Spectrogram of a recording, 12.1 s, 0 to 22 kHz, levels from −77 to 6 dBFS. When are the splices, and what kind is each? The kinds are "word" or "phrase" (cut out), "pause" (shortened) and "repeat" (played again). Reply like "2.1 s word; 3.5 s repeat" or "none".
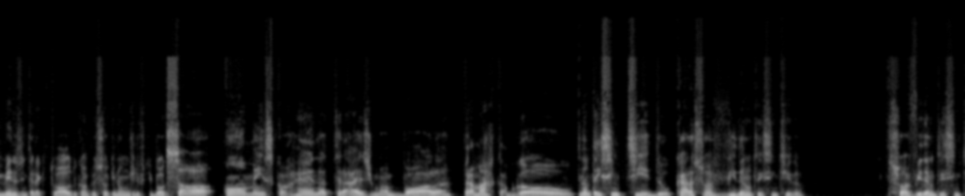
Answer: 1.6 s word; 2.1 s phrase; 2.8 s pause; 5.7 s pause; 6.3 s word; 7.2 s phrase

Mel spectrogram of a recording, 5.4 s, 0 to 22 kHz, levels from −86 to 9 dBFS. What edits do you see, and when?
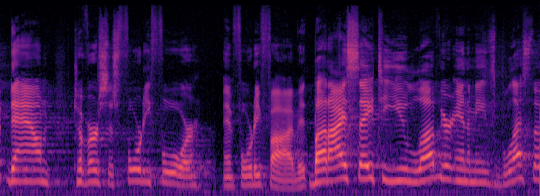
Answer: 2.2 s pause; 3.1 s word

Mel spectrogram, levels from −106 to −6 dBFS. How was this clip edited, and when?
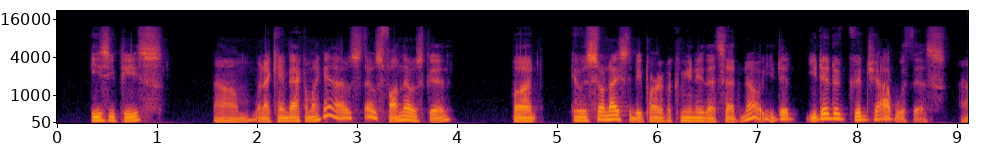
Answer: none

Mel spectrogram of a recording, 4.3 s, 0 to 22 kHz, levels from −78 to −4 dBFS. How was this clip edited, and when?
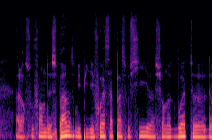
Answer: none

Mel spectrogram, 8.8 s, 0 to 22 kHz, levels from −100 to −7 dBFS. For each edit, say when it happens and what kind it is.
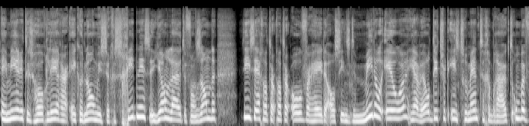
4.6 s repeat

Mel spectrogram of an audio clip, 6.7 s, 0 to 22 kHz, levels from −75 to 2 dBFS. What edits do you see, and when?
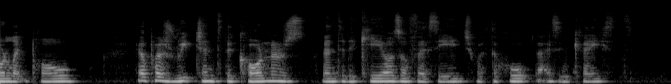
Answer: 3.1 s pause

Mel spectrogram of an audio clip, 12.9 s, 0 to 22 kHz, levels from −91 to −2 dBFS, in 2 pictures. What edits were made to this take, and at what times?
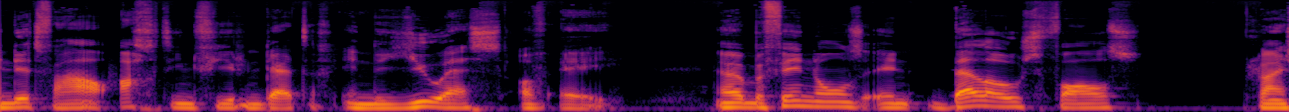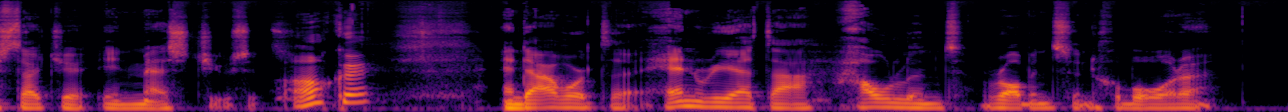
none

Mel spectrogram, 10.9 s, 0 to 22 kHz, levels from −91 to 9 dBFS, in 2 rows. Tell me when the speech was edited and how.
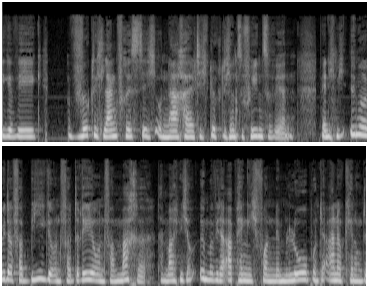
4.7 s pause; 7.7 s pause

